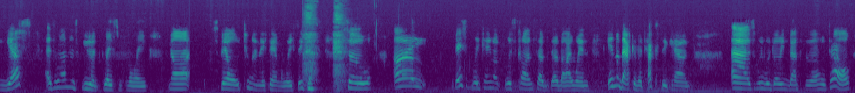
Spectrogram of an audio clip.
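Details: Adult woman born with cerebral palsy affecting both sides of her body; speech largely unintelligible to automatic transcription; dysarthria (cerebral palsy).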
